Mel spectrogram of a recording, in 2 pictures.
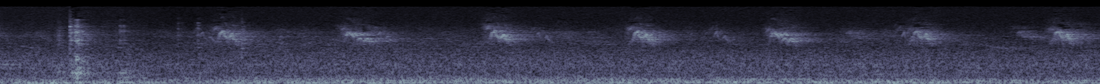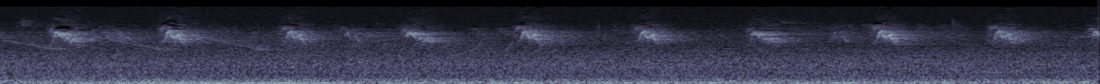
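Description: A songbird chirping over and over, short falling notes repeating about twice a second, over a steady low outdoor background hum.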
